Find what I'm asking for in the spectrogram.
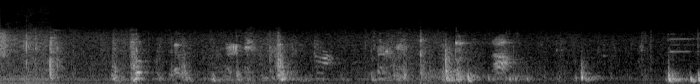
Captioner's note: grunting and straining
